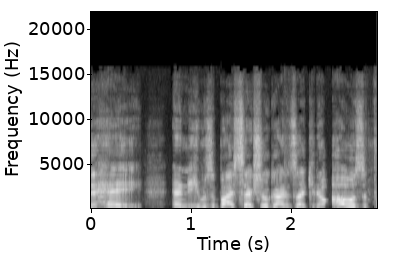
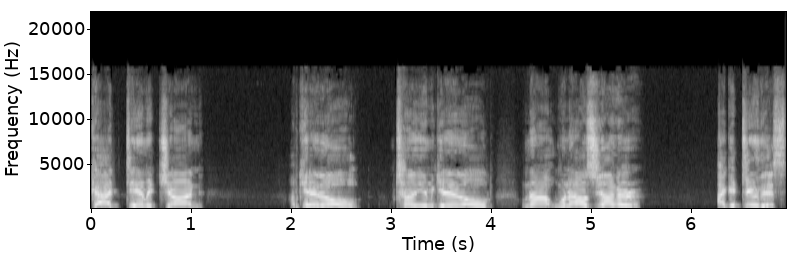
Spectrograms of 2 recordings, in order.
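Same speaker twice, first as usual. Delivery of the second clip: put-on drunken talk, higher and louder; 7 semitones higher, 4 dB louder than usual. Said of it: "he's already drunk when he shows up".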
